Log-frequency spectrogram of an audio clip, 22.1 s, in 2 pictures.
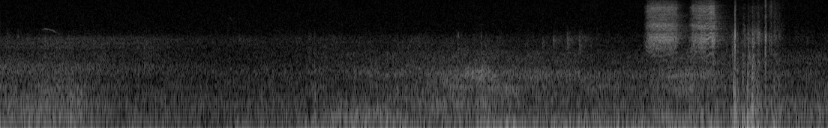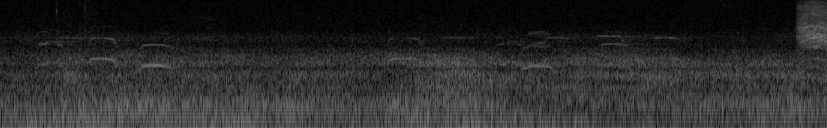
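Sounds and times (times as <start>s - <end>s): distant bird calls: 0.0s - 1.0s, 7.0s - 9.8s, 11.4s - 14.0s, 16.1s - 20.4s, 21.6s - 22.0s.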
